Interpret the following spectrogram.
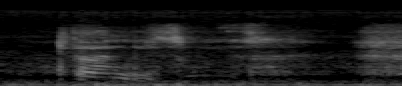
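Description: A woman's voice, quiet: a short murmured phrase with falling pitch about a third of a second in, then an audible breath near the end.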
